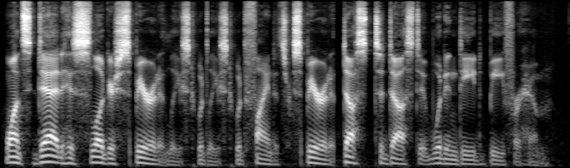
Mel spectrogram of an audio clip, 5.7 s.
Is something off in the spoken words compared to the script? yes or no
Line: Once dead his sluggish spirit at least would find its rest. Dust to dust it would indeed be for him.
yes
